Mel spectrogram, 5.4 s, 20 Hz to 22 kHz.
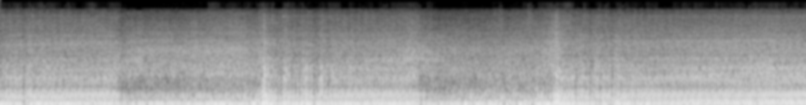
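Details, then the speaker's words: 2008 Suzuki GSX-R1000 fitted with velocity stacks, in sixth gear at low rpm: a low drone with a brief stumble about once a second; the stutter clears above about 3,000 rpm, and the owner suspects the clutch or transmission. "you hear that all that stuttering there you go now you guys can see what I'm talking about and it does it at the low RPMs"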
